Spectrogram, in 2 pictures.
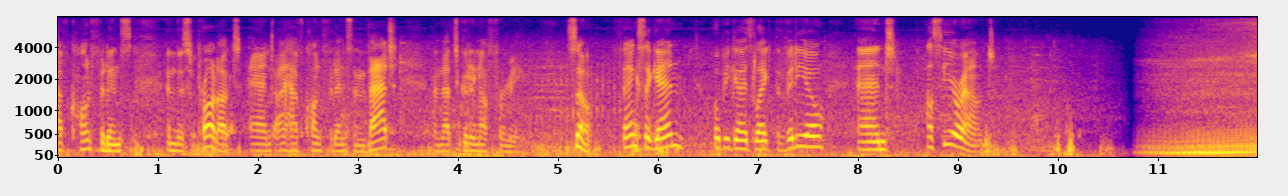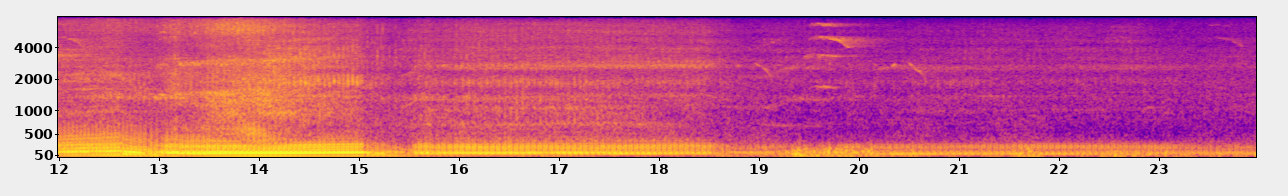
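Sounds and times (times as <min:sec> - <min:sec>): motorcycle engine pulling away: 0:10.8 - 0:23.9.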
